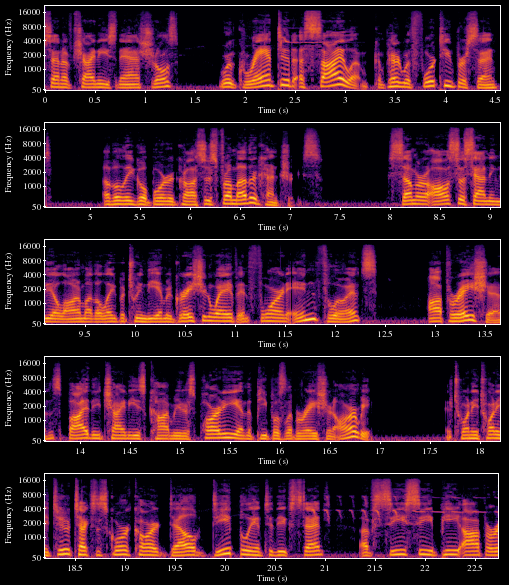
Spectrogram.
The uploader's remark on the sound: Reports live from Shelby Park one month after the Supreme Court allowed federal officers to cut down Texas’ border barriers.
